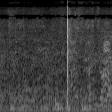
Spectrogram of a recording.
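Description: A single sharp slap of a hand striking a volleyball on the serve, a little past halfway through, over faint crowd murmur.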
